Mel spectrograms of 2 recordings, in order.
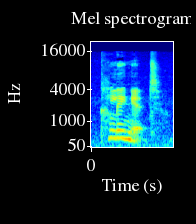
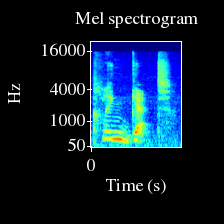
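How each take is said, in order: First: The g is soft, without a hard stop. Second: The g is hard, with a firm stop. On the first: The speaker calls it right. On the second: The speaker calls it wrong.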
